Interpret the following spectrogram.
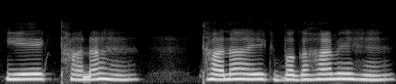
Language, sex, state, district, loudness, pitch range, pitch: Hindi, female, Bihar, West Champaran, -11 LUFS, 225-245 Hz, 235 Hz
